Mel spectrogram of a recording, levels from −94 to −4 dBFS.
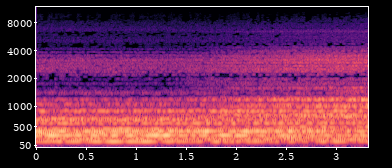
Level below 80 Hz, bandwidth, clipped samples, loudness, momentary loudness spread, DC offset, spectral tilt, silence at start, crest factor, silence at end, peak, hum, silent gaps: -58 dBFS; 7.2 kHz; under 0.1%; -19 LUFS; 2 LU; under 0.1%; -8.5 dB/octave; 0 s; 12 dB; 0 s; -6 dBFS; none; none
